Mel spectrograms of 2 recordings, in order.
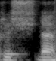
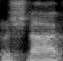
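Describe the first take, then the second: First: The final a is short. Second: The final a is long. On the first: The speaker calls it right. "it's Hare Krishna" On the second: The speaker calls it wrong. "We don't say Krishna"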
